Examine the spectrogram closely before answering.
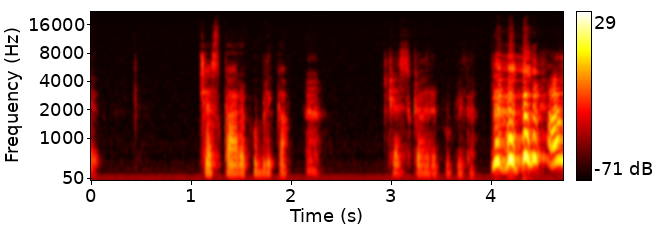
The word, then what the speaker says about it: Česká republika: Česká republika.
